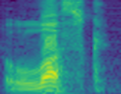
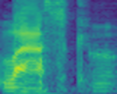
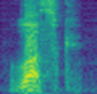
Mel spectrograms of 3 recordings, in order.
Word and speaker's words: LASK: Our Austrian club in question is pronounced like Lusk, not Lask, or not Lask. Lusk.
